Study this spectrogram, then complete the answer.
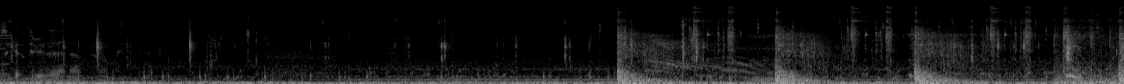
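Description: Heavy shotgun blasts boom in Doom 3, three spaced roughly a second and a half apart, each with a decaying tail, over a steady low game hum and some talk.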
